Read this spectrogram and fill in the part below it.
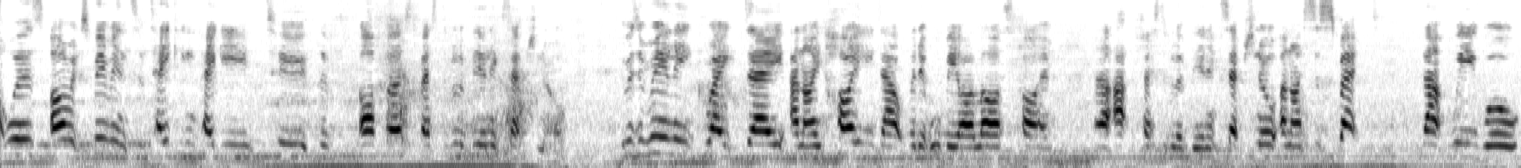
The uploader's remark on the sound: all recorded from my 1968 Morris Minor, Peggy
